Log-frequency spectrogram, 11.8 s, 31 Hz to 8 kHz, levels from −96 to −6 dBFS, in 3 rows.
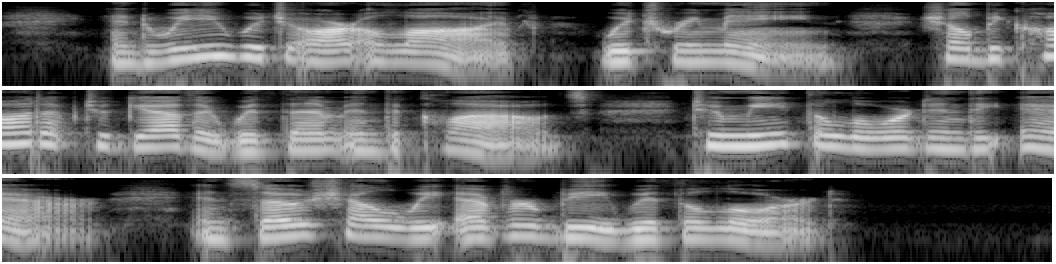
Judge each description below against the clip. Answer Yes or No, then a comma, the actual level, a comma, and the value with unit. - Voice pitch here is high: No, medium, 165 Hz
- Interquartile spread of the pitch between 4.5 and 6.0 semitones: No, average, 4.1 semitones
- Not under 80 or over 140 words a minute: No, average, 165 wpm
